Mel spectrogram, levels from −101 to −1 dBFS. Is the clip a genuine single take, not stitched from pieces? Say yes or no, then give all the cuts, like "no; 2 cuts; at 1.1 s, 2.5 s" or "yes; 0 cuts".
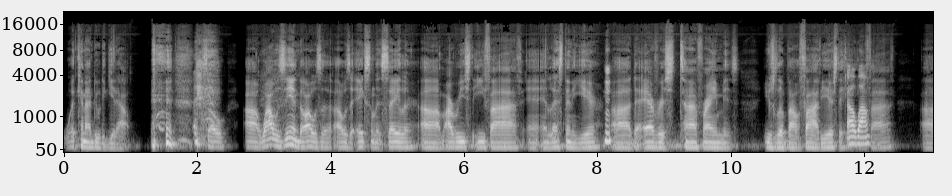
yes; 0 cuts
